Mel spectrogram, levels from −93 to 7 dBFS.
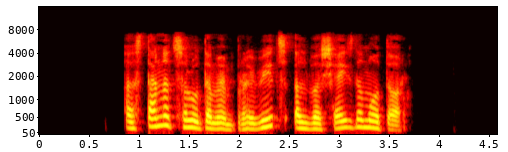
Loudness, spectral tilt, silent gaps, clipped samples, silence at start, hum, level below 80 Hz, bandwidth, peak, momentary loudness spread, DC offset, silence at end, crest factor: -19 LUFS; -5.5 dB/octave; none; under 0.1%; 0.85 s; none; -64 dBFS; 7.6 kHz; -2 dBFS; 7 LU; under 0.1%; 0.9 s; 18 dB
